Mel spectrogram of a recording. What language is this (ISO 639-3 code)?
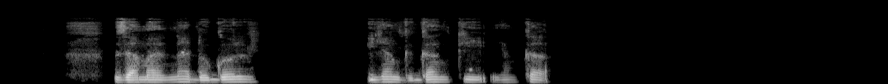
gid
